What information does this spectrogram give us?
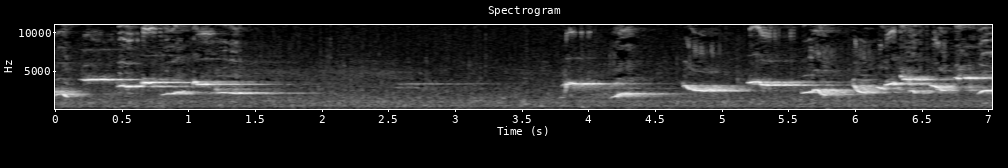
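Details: Song of a white-browed shortwing (cingcoang biru) in natural habitat: bursts of thin, high whistles sliding down in pitch, a quiet gap of about two seconds, then a faster run of overlapping, descending whistled phrases.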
